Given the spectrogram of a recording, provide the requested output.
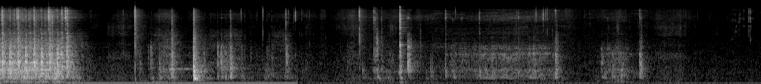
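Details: Singer Simple 3232 (also called 3252) sewing machine sewing a basting stitch at stitch length 4 on doubled fabric: light, uneven ticking at about three stitches a second after a brief start whir, no grinding or knocking; sewing normally.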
